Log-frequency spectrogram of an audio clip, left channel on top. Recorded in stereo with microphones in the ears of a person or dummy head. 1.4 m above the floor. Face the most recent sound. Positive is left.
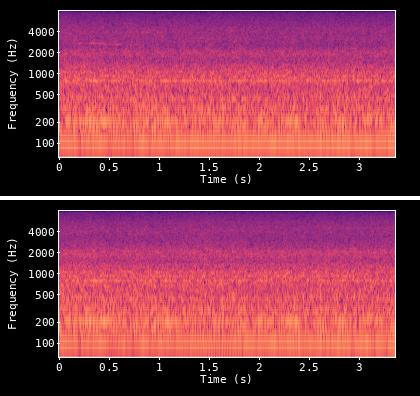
No sound to turn to.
